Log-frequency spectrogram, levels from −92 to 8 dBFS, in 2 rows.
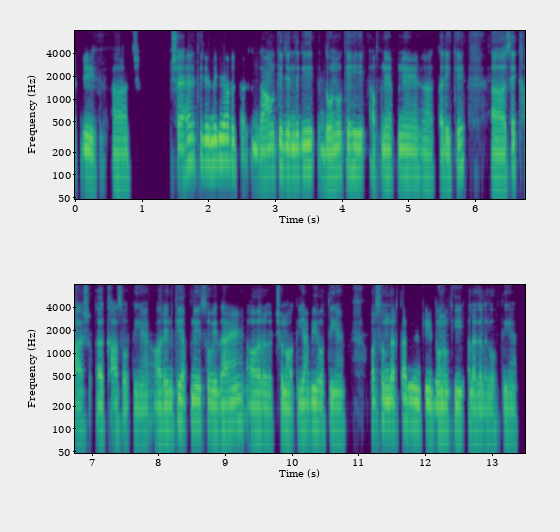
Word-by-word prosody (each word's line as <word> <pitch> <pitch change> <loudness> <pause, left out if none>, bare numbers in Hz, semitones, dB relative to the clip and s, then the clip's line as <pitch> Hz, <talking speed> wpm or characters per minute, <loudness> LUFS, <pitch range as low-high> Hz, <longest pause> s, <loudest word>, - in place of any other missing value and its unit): जी, 105 -4 +2 0.3
आज 95 0 -3 0.5
शहर 145 +7 +1
की 160 +2 -3
ज़िंदगी 145 +1 +5
और 150 -2 +4
अ, 135 - -6 0.2
गाँव 105 +3 +2
की 130 +3 +1
ज़िंदगी 120 +2 +3
दोनों 105 +2 +2
के 120 - 0
ही 120 0 +2
अपने-अपने 110 +1 -1
अ, 100 -3 -4
तरीके 95 +6 0 0.5
अ, 95 -1 +3
से 125 - +1
ख़ाश 100 -2 -2
अ, 100 - +6
ख़ास 105 0 -1
होती 95 - -4
हैं 95 +1 -4
और 100 +1 -1
इनकी 105 +5 +1
अपनी 120 -1 +1
सुविधाएँ 110 +1 +1
और 100 -1 0
चुनौतियाँ 105 +2 0
भी 110 - +2
होती 105 -1 -1
हैं, 100 0 -3 0.4
और - - +1
सुंदरता 115 0 +2
भी 120 - +3
इनकी 110 0 +2
दोनों 100 -1 +2
की 100 0 0
अलग-अलग 95 -1 -1
होती 95 +2 -6
हैं। 95 -1 -6
105 Hz, 180 wpm, -22 LUFS, 100-115 Hz, 0.5 s, अ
